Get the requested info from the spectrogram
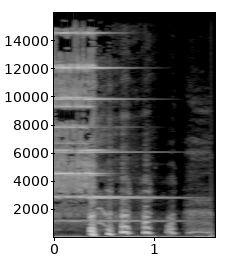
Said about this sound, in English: Your alarm clock always wins, man. You got the noise?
